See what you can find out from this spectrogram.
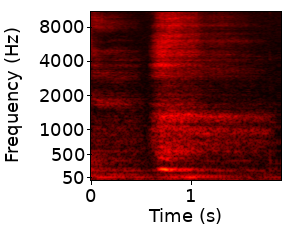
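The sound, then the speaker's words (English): Slow exhale by a person doing a breathing exercise: a soft, breathy rush of air that swells, then fades out gradually. “Simon says, exhale slowly.”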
